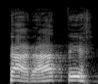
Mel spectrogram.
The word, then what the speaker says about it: caráter: Caráter, vamos ver aqui, caráter é paroxítona ou proparoxítona? Caráter é paroxítona, a sílaba tônica é a penúltima.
